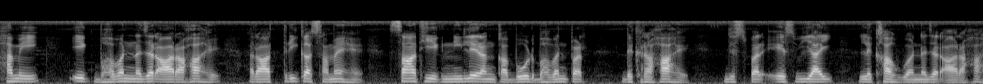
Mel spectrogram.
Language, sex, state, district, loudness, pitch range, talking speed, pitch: Hindi, male, Chhattisgarh, Rajnandgaon, -19 LUFS, 115-130 Hz, 190 wpm, 125 Hz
